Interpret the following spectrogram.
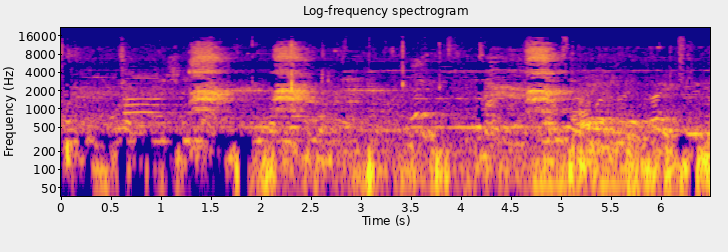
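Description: Three short, harsh bird calls spaced over a few seconds, over a background murmur of distant voices.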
